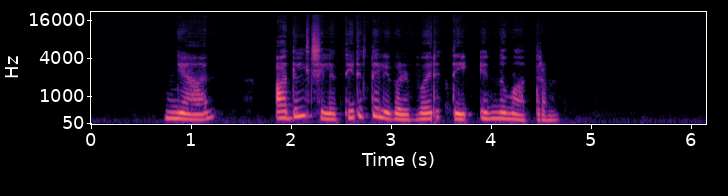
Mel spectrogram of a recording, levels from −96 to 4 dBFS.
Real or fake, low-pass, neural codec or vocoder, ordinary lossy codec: fake; 19.8 kHz; vocoder, 44.1 kHz, 128 mel bands, Pupu-Vocoder; none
